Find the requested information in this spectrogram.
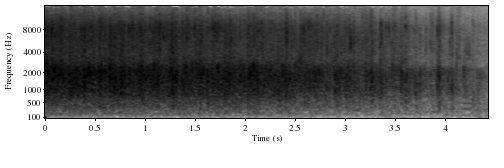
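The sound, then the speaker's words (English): A church audience applauds to welcome a guest speaker, a visiting pastor, to the platform. The clapping is full and steady at first, then gradually tapers off over the last seconds. “So can we give Pastor Willie a warm hand of welcome as he comes to minister?”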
